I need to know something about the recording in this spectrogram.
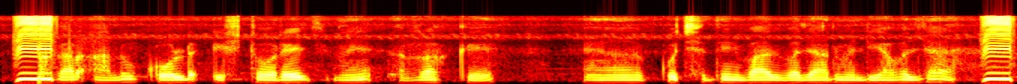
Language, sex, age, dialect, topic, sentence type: Bhojpuri, male, <18, Western, agriculture, question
